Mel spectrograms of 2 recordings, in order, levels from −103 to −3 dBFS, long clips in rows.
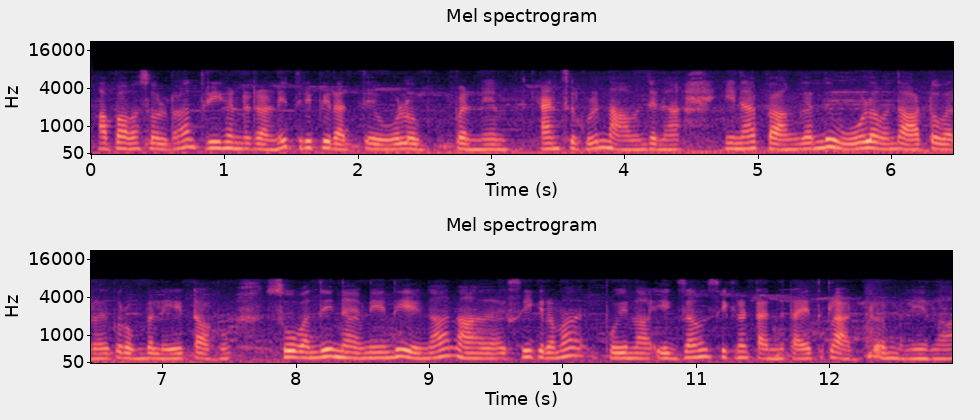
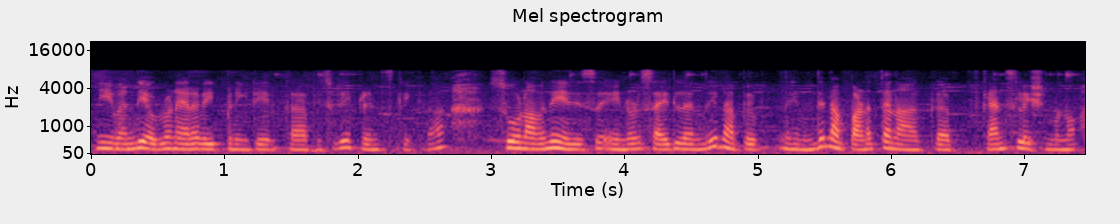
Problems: constant background noise, continuous background conversations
